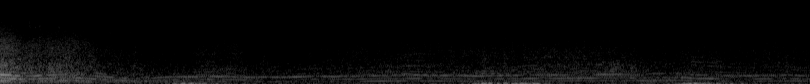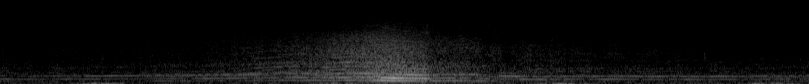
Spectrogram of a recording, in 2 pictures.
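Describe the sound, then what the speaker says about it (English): Pro late model race car engine on the Fairbury track in iRacing, a sustained droning hum that rises and falls through gear changes, swelling to a louder pass near the end. "Next on track, car number 357 is Cody Sieber."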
